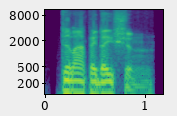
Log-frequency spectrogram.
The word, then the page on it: Dilapidation: British English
